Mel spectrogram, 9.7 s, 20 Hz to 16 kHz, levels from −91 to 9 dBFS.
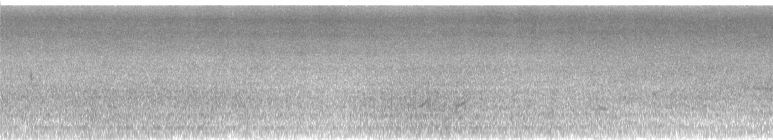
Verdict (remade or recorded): recorded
